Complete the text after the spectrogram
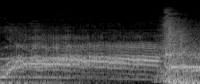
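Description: Two men shout loudly with strain.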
